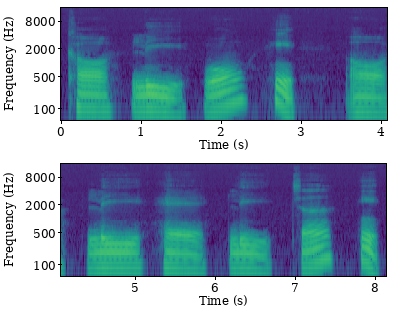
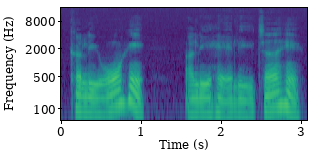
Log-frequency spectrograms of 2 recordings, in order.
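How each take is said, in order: First: "Ka li wo he" "O li he li cha he" said very slowly, each syllable apart; slow syllable-by-syllable demo. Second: Said in the usual way. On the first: Shown as a demonstration. Teacher slowly models delighted for students. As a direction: spell it out slowly with your voice. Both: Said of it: "And together".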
